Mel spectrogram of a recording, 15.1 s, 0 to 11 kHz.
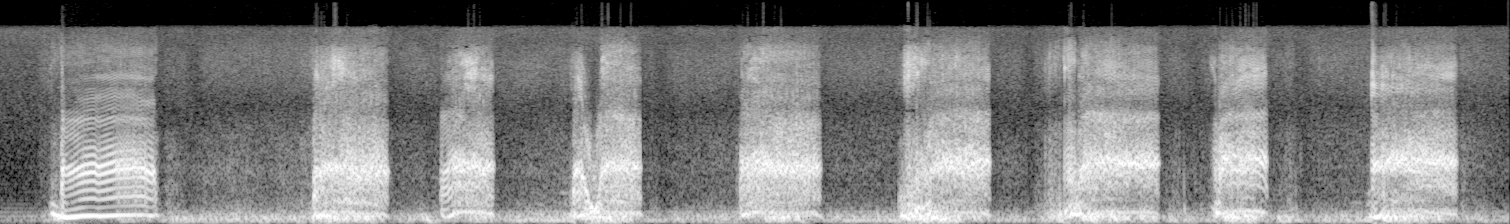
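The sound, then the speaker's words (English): A traumatized six-month-old deer fawn's distress bleat, loud, in a deeper voice, repeated about nine times in harsh, strained cries roughly a second apart, the first one rising and more tonal than the rest. “The next sound is a 6-month-old fawn being traumatized.”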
